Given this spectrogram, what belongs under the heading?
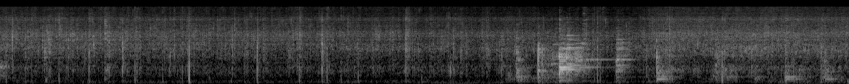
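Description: Onion and capsicum frying in hot oil in a pan for an upma recipe, a continuous crackling sizzle with repeated scraping stir strokes and a louder clatter midway.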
